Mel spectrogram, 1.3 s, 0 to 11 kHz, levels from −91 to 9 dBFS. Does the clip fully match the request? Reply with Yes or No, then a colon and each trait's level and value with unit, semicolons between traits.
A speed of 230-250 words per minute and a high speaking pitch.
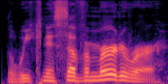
No: fast, 235 wpm; low, 135 Hz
